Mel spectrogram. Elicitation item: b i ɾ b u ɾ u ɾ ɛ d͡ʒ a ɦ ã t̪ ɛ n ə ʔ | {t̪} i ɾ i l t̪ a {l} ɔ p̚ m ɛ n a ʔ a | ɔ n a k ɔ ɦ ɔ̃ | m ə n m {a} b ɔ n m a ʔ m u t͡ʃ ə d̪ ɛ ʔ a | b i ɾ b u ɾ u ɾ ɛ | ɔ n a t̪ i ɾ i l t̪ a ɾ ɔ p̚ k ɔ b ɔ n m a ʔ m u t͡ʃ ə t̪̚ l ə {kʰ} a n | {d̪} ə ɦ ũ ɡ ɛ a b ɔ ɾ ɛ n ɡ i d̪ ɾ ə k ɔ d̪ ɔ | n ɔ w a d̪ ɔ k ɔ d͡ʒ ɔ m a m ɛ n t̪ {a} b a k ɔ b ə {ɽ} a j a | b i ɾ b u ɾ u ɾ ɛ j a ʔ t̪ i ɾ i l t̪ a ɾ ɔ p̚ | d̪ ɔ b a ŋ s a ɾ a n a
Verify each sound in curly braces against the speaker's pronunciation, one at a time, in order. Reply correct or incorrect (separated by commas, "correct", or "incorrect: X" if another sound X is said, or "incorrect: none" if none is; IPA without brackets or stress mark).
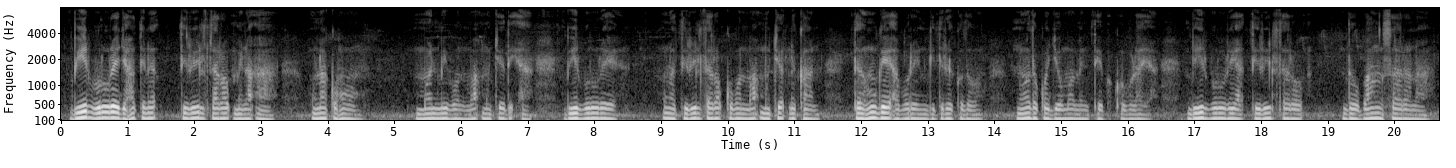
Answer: correct, incorrect: ɾ, incorrect: i, correct, incorrect: t̪, incorrect: ɛ, correct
